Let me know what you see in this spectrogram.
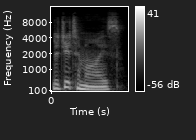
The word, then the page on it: legitimize: British English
